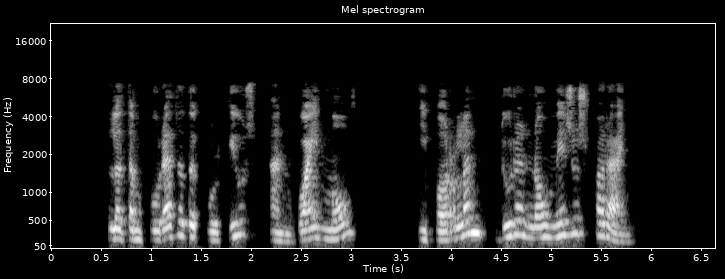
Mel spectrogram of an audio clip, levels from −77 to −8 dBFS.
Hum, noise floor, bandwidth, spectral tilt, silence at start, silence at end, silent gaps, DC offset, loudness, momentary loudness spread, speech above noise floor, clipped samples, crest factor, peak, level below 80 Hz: none; under -90 dBFS; 7.8 kHz; -5 dB/octave; 0.55 s; 0.85 s; 2.06-2.17 s, 3.10-3.67 s, 4.37-4.42 s; under 0.1%; -18 LUFS; 8 LU; over 72 dB; under 0.1%; 18 dB; -2 dBFS; -58 dBFS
